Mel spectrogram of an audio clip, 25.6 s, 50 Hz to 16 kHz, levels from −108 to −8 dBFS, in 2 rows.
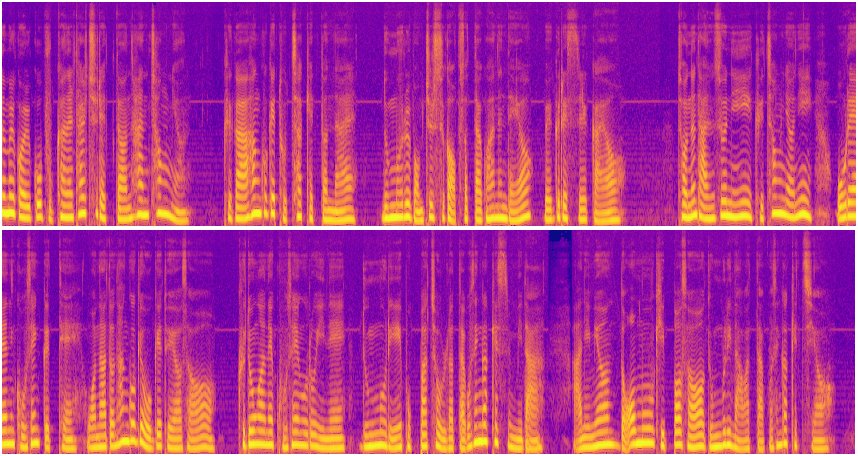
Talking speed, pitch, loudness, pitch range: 275 characters per minute, 185 Hz, -15 LUFS, 160-210 Hz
